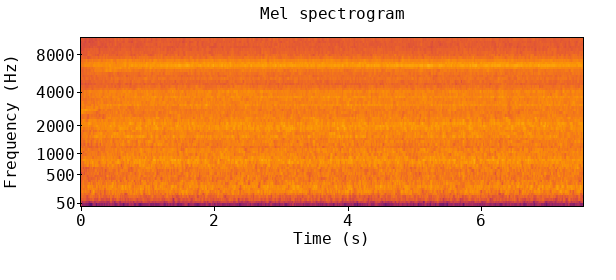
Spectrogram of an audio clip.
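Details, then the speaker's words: 1997 Rainbow D4C SE canister motor after a bearing rebuild and commutator polish, water in the bowl, drawing 9.8 amps: smooth, even whoosh on wind-up and wind-down, with no ticking or grinding. A dramatic improvement over the failed-bearing tick. "Oh, that's so much better. And my current meter said 9.8 amps. So listen to the wind up and of course the wind down. That's quite a dramatic improvement."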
